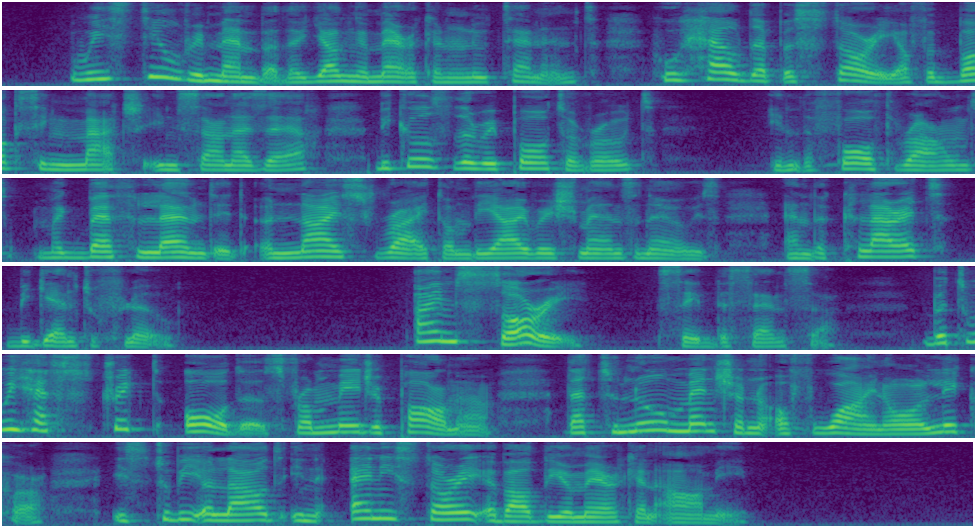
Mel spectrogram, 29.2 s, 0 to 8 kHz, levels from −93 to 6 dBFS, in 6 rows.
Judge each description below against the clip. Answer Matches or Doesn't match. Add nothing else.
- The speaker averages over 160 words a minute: Doesn't match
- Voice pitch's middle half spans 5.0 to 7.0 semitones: Matches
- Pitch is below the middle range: Doesn't match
